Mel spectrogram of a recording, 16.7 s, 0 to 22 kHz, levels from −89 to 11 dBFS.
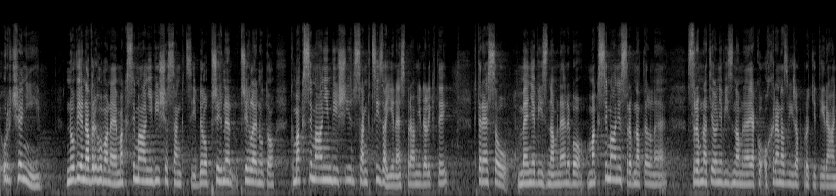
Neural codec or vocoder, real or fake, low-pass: none; real; 14.4 kHz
